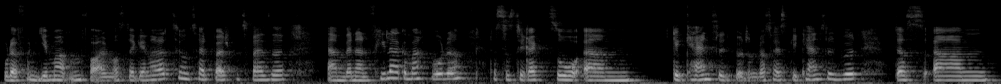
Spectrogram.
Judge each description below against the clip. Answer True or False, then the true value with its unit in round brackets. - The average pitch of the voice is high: True (205 Hz)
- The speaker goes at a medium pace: True (175 wpm)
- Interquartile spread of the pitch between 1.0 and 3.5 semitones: True (2.9 semitones)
